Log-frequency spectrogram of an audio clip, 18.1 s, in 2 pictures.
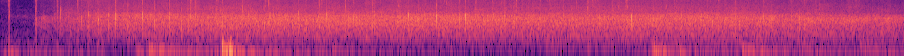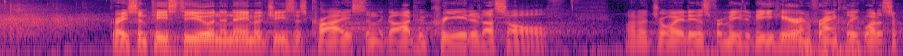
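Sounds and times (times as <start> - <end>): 
audience applause welcoming a bishop at a university baccalaureate service: 0.3 - 10.0
speech: 10.2 - 14.6, 15.3 - 18.0.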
